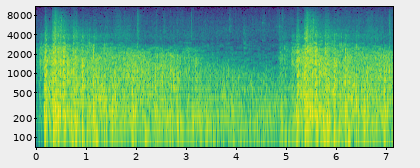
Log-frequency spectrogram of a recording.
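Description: Loud, dense rumbling noise with a hiss over it, easing off midway and swelling up again about five seconds in.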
